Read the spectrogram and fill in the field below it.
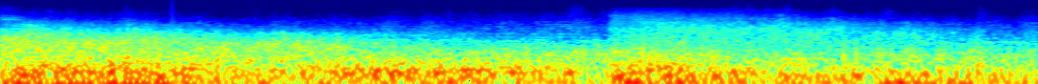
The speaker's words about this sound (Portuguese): Com aflição e dor, dispara um raio mortal, mesmo em cheio de luz da barata gigante, ficando tudo carbonizado.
